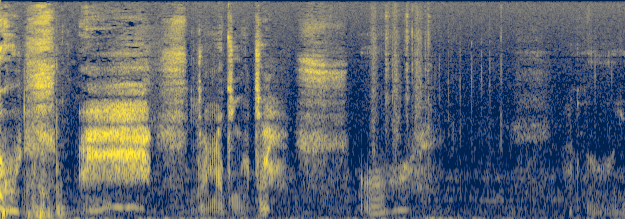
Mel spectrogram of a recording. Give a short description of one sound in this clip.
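A small trowel scrapes and digs into loose gravelly soil.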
